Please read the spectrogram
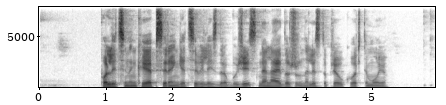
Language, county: Lithuanian, Vilnius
